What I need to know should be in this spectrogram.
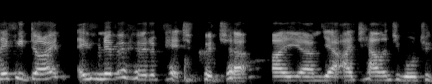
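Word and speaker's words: Pecha Kucha: And just that is pronounced Petcha Kutcha. Petcha Kutcha.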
